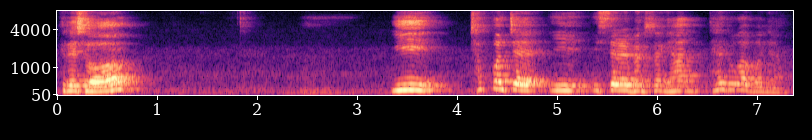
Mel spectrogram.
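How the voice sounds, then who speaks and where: A man's voice: high voice, slow pace, pauses often, slight background noise. A man preaching a sermon as pastor, asking the congregation questions and answering them himself, and repeating key phrases for emphasis. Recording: roomy echo.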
